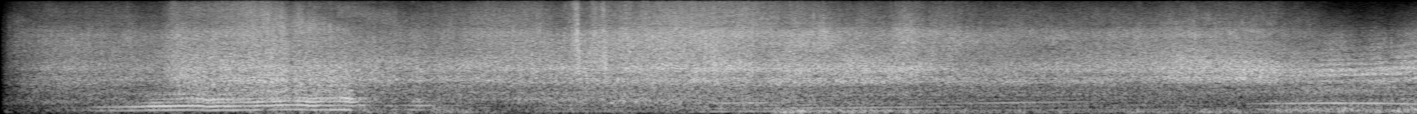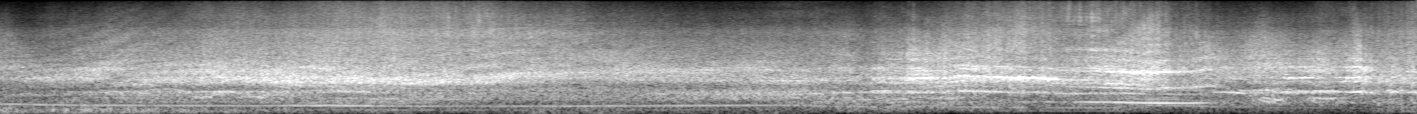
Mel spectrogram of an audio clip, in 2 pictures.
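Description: A camouflaged Hyundai Veloster Turbo prototype driven hard in several passes. Its turbocharged engine rises and falls in pitch as it is revved and held through the corners, over tyre and road noise. The car is loudest in the second half.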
